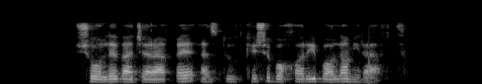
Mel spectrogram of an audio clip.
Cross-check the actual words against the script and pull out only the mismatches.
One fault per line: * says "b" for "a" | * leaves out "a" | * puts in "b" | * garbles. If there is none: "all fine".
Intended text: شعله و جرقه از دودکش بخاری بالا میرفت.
all fine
